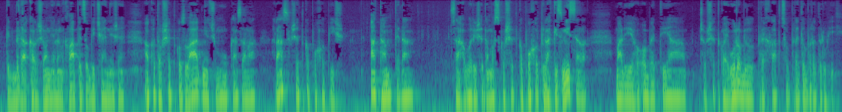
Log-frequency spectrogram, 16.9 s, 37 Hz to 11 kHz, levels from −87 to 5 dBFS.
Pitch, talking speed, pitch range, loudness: 75 Hz, 155 wpm, 70-80 Hz, -21 LUFS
